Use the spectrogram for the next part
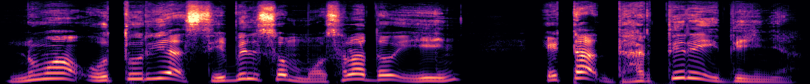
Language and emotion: Santali, happy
